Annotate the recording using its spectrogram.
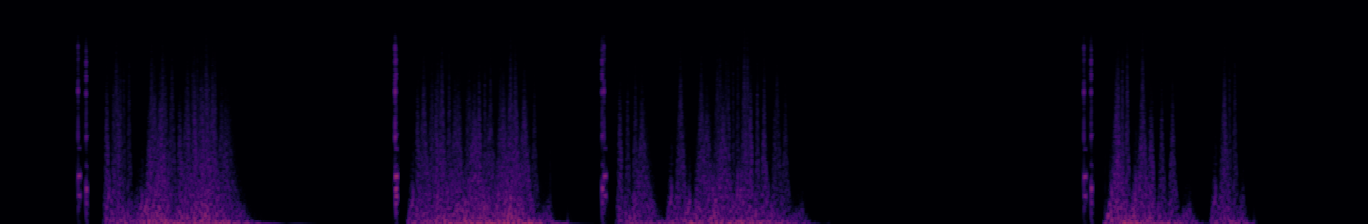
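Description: A crackling rush of static swells up and cuts off several times.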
